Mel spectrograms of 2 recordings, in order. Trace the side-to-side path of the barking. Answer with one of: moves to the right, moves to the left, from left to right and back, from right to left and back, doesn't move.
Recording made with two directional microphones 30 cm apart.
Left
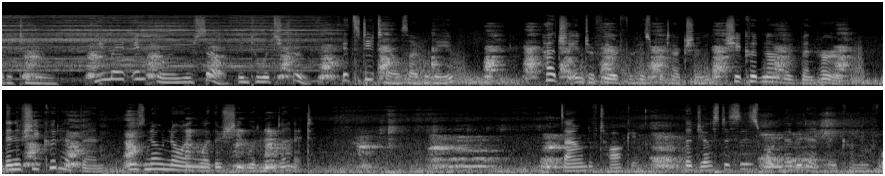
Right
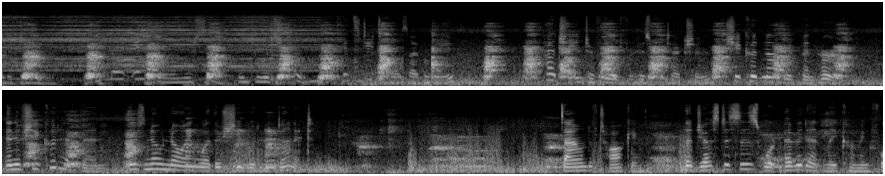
moves to the left.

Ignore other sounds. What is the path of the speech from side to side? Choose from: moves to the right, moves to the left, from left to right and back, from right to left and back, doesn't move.
moves to the right.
